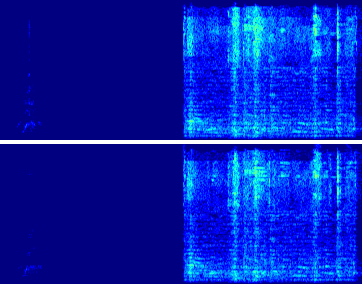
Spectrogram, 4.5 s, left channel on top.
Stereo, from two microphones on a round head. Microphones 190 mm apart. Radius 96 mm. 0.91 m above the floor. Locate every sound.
0.2 s a zipper: 50° left (ahead or behind), 3.5 m
2.3 s scissors: 5° left (ahead or behind), 1.0 m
